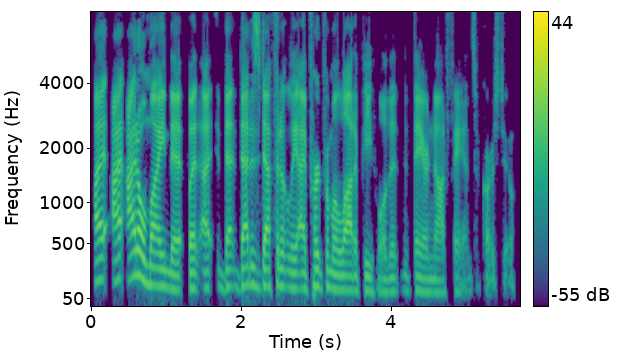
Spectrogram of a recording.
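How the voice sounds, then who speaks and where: A man speaking as a guest on a podcast, talking in a relaxed, rambling way with frequent restarts. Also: medium pitch, quick pace, smooth, no room sound, clean studio sound. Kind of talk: casual podcast interview.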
